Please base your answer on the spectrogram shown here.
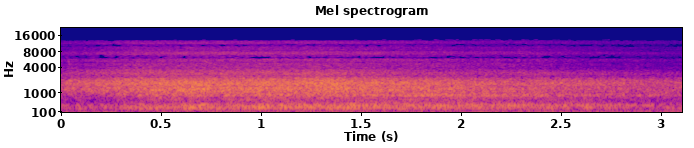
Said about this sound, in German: Drückt man einen der Knöpfe, ertönt Vogelzwitschern oder Wellenrauschen.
